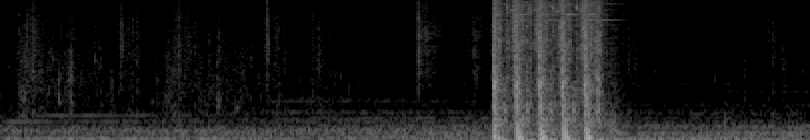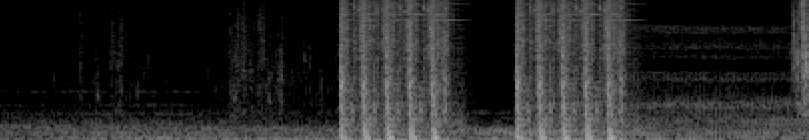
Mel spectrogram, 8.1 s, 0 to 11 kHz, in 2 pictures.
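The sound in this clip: An MP5 fires in burst mode in a video game: three short, loud, rapid bursts of automatic gunfire, each under a second long, separated by quieter stretches of faint game ambience.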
